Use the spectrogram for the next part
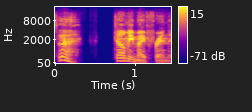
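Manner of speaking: loud, high opening that drops; mock-friendly interrogator. Myrna walking up to the rat, loud and mock-friendly. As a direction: greet the captive with showy friendliness.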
